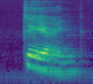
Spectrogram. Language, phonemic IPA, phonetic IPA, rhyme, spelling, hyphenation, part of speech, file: Dutch, /ˈteː.rɪŋ/, [ˈtɪː.rɪŋ], -eːrɪŋ, tering, te‧ring, noun / interjection, Nl-tering.ogg
- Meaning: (noun) 1. expenses 2. tuberculosis; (interjection) shit! damn!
